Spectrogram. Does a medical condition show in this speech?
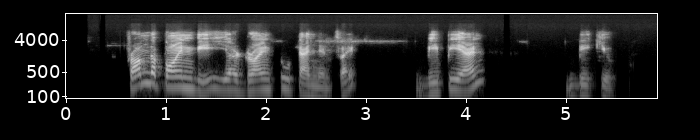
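No.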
